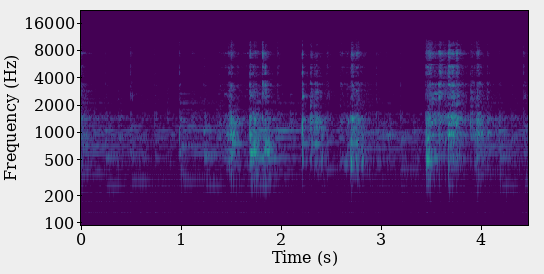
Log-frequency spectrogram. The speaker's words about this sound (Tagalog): nahulog na kaldero.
